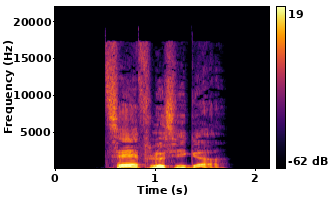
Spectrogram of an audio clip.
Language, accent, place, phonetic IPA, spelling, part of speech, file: German, Germany, Berlin, [ˈt͡sɛːˌflʏsɪɡɐ], zähflüssiger, adjective, De-zähflüssiger.ogg
- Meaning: 1. comparative degree of zähflüssig 2. inflection of zähflüssig: strong/mixed nominative masculine singular 3. inflection of zähflüssig: strong genitive/dative feminine singular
